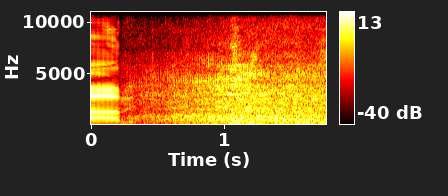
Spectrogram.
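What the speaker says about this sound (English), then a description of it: "The garbage truck goes by when I talk to you" A New York garbage truck rumbling past on the street by Broadway, a loud low engine roar that swells and stays steady after a brief voice at the start.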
